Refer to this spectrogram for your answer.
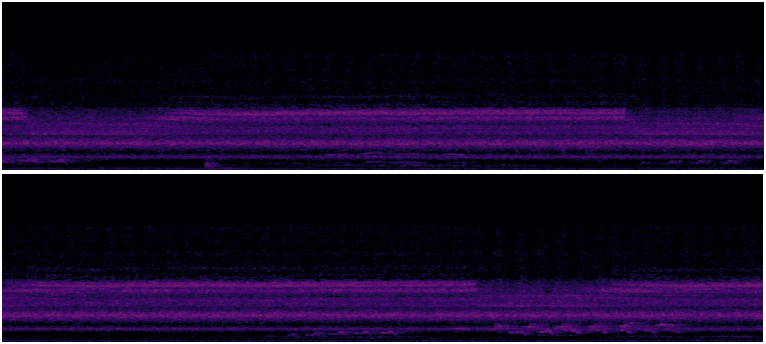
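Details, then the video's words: Summer chorus of cicadas, a continuous piercing buzz that holds steady for fifteen seconds, its highest layer dropping out and returning twice, with scattered groups of short, bubbling chirps from another caller at lower pitch. "Cicadas: the sound of summer"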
